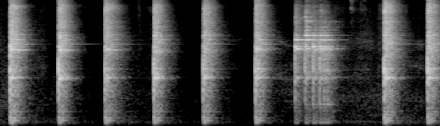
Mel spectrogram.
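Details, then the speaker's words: Bright, smacky ringing hammer blows (about ninety a minute) while forging Damascus knife blades: the steel was let get too cold, and the hammer tone changes to tell you so. "you heard the difference of the sound and the hammer well sudden the hammer got a much deeper tone to it you're that like it's not deeper of a little bit more brighter smacky kind of tone to it"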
